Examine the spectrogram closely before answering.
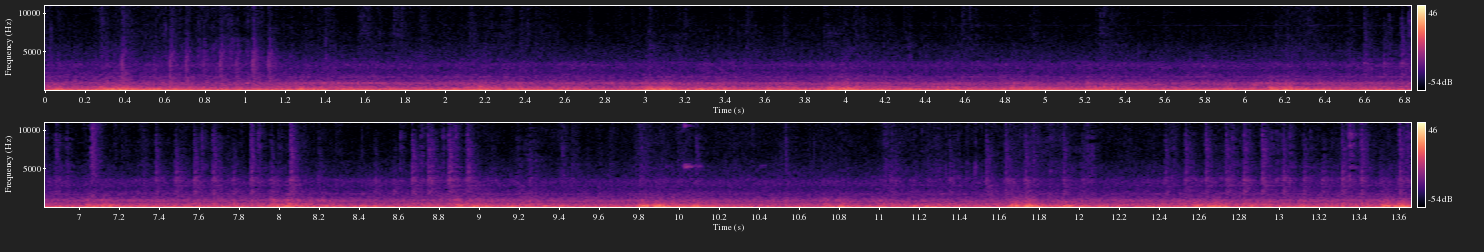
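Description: Train wheels clack over rail joints at regular intervals.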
